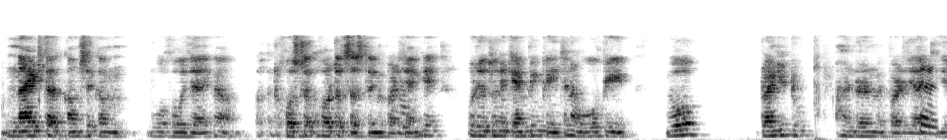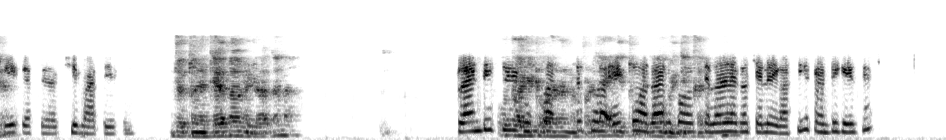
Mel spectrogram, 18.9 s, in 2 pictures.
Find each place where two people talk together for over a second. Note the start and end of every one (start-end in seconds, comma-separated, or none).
14.5-16.8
